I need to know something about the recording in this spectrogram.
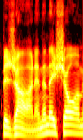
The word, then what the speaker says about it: Bijan: And Bejian's awesome, by the way. Bean, he's got to pick a name. I'm sorry. like he comes out and he says it's pronounced Bjon and then they show him in the the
